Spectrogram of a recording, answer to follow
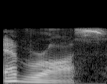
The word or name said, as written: evros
